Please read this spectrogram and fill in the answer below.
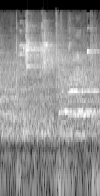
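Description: Basketball being dribbled on a hardwood gym floor, with short high sneaker squeaks as players move and background voices in the gym.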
